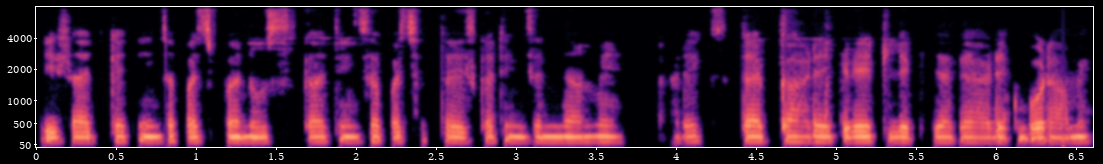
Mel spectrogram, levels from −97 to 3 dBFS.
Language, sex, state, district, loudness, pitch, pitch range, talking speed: Hindi, male, Bihar, Saharsa, -21 LUFS, 110 Hz, 110-115 Hz, 265 wpm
